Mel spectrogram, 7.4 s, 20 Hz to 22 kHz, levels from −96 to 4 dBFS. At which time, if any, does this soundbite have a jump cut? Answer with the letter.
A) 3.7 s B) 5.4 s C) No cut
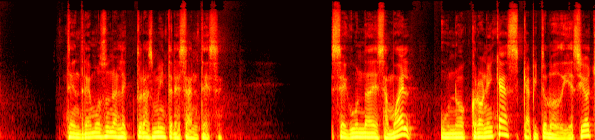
B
